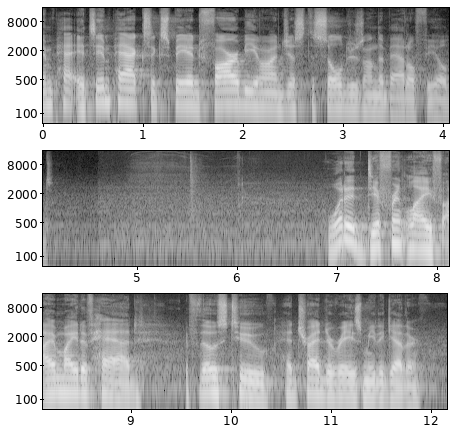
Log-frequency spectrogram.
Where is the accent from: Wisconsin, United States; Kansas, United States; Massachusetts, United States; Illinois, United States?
Massachusetts, United States; born there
